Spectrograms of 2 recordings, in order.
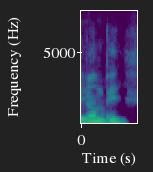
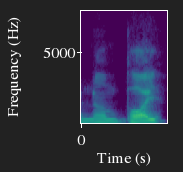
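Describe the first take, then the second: First: Numpy with the ending like "pee"; preferred pronunciation. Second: NumPy with the ending rhyming with "pie"; alternative pronunciation. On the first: Teacher gives his own way to say the library name, preferred pronunciation. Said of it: "I would say numpy". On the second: Teacher offers another way to say the library name, alternative pronunciation. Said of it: "however you ... I would say numpy". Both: Shown as a demonstration.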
